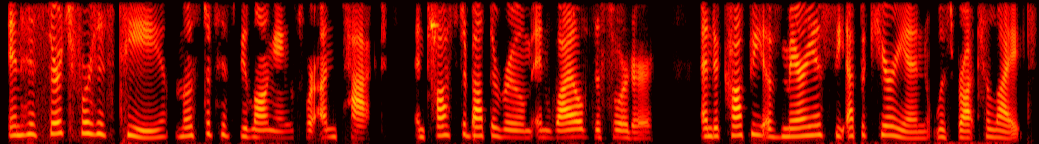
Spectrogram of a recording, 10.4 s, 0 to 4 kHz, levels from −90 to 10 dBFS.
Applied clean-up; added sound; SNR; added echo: neural mask model Resemble Enhance denoiser.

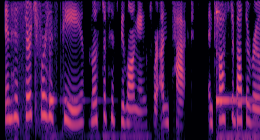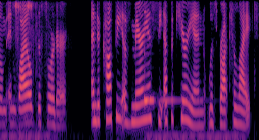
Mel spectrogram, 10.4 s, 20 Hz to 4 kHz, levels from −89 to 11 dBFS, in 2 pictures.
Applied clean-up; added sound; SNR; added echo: neural mask model DeepFilterNet 3.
